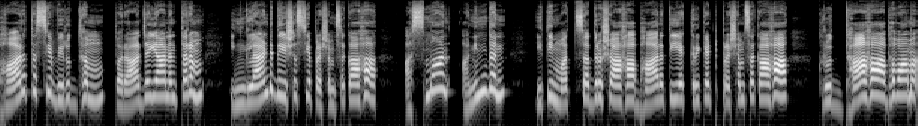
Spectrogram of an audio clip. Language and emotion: Sanskrit, angry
